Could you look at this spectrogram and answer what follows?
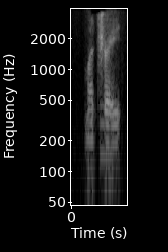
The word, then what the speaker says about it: Maitreya: Is it Amitreya or Maitreya? – Yeah, he says, let me just ask him real quick, or ask Maitreya. How do you say your name? Maitreya.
